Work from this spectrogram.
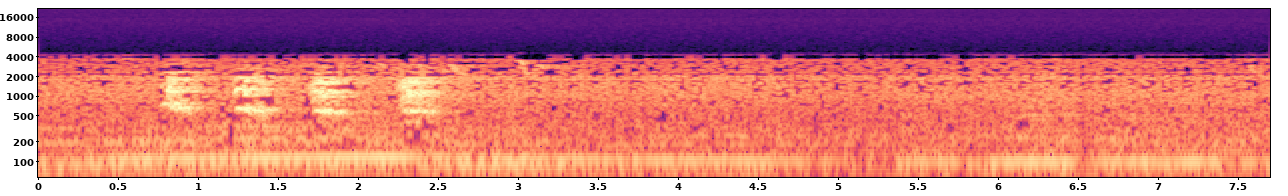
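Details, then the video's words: Dog barking while left outside in Mecklenburg, recorded by a camera: a fast run of four barks in under two seconds, followed by several seconds of quiet with only a low humming background. "Barking dog"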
